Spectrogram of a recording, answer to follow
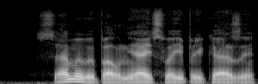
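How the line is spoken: Gloomy mutter. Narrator (Russian): мрачно буркнул в ответ Андрей

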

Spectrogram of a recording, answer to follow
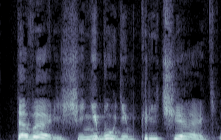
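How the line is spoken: Pleading voice. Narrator (Russian): умоляющим голосом просил Балуун

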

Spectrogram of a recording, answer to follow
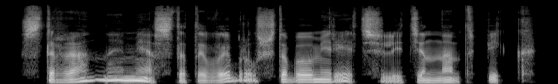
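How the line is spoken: Mutter under breath. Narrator (Russian): пробормотал он себе под нос

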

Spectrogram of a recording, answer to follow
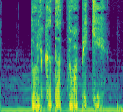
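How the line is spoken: Low voice. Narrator (Russian): вполголоса сказал Джейк

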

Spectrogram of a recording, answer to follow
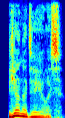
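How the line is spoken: Sighing. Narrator (Russian): вздохнула Найниф

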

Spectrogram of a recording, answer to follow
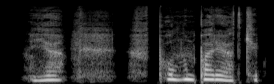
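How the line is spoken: Trembling, lying voice. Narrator (Russian): дрожащим голосом солгала Робин

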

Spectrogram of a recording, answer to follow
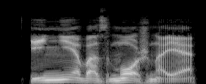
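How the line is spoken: Stern warning. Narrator (Russian): строго предупредил Тедди

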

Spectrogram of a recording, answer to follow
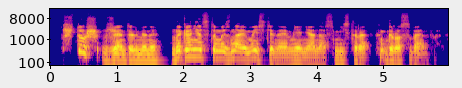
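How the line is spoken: Sarcastic remark. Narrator (Russian): язвительно заметил Кент

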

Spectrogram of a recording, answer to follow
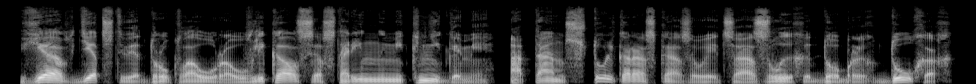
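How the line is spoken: Slow booming bass. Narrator (Russian): сказал он медленно гудящим басом

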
